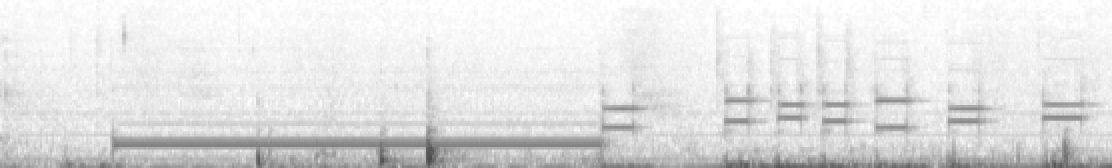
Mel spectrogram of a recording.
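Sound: telephone number being dialed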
